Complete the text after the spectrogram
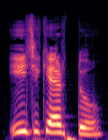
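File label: "ishekerttu" nominative, Archi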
